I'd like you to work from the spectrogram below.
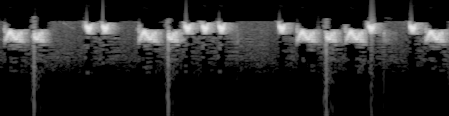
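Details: A Hepatic tanager (Piranga flava) in Brazil sings a lively run of burry, slurred notes, alternating higher and lower phrases at a brisk, uneven pace, with a few faint clicks in the background.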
